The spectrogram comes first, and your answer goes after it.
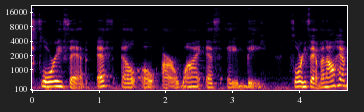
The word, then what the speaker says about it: Floryfab: Flora let me say it right it's florifab f-l-o-r-y-f-a-b Flory Fab and I'll have them below and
